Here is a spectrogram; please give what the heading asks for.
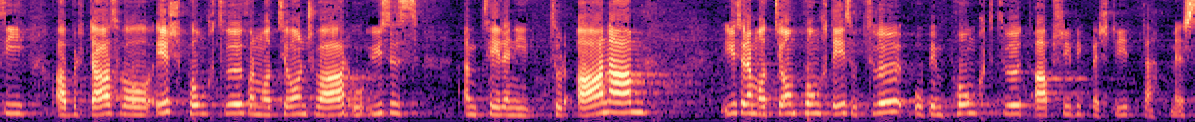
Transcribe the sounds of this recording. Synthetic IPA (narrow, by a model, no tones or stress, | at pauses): siːʔɑ̰bəɾd̥ɑːsʋoʔɪʃpʰʊŋktt͡sʋøːfɔɾmɔt͡sjoːnʃʋɑːɾuʔysəs | ʔɛmpfɪlənit͡sʊɾʔɑːnɑːm | iysəɾəmɔt͡sjoːnpʰʊŋktɪsut͡sʋøːubɪmpʰʊŋktt͡sʋøːt̪ʰɑpʃɾiːbiɡ̥̚b̥ɛʃtɾitːəmɪːs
